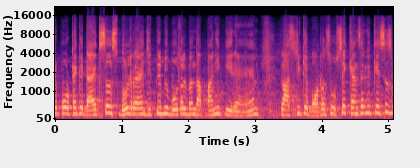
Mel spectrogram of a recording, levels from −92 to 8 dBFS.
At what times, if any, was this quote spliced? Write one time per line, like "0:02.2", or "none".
none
